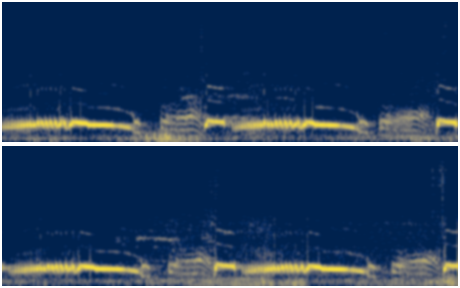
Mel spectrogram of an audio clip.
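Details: Excited white albino ringneck dove bowing as it coos, prompting other doves to join in; four drawn-out low coos with falling tails, each answered by a brief buzzy upturned note, in a steady cycle roughly every three seconds.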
